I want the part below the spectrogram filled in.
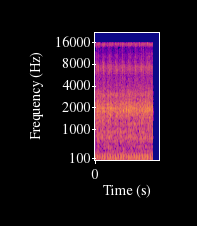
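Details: Chevrolet Celta engine with a new, worrying creaking noise from the engine area: fast, even idle with a gritty high-pitched rasp riding on top, steady throughout.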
